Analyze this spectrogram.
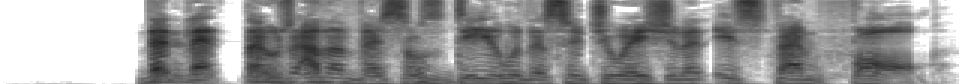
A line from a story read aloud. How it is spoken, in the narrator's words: snapped Delarax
